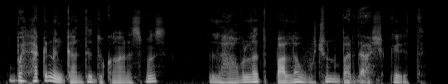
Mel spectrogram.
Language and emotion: Kashmiri, disgusted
